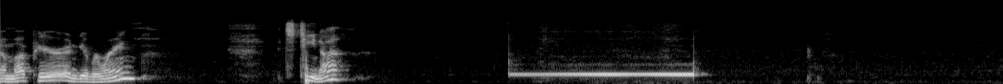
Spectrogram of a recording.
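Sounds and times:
telephone ringback tone: 5.1 - 7.1.

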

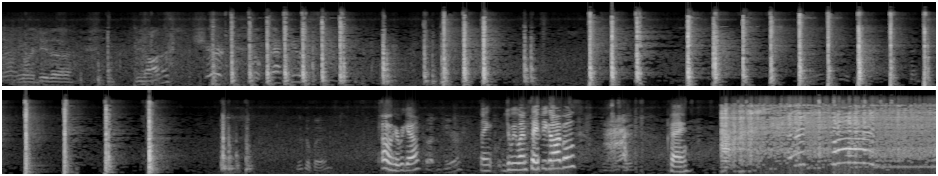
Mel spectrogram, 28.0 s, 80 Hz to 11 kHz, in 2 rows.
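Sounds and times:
hammer striking wooden board: 8.8 - 16.4.

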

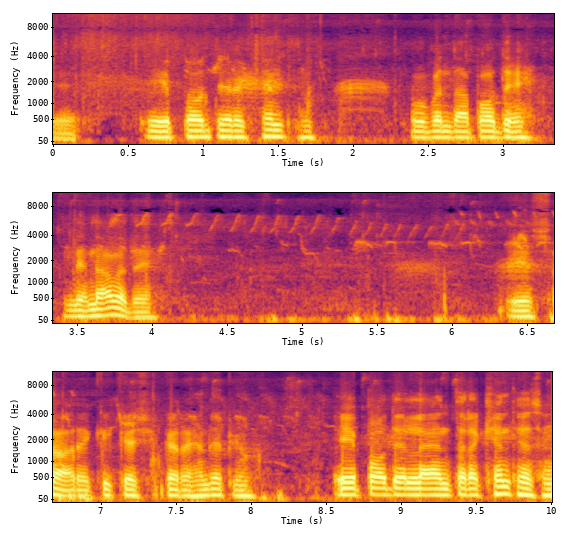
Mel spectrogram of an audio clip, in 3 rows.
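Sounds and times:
bird chirping rapidly: 0.9 - 10.0.

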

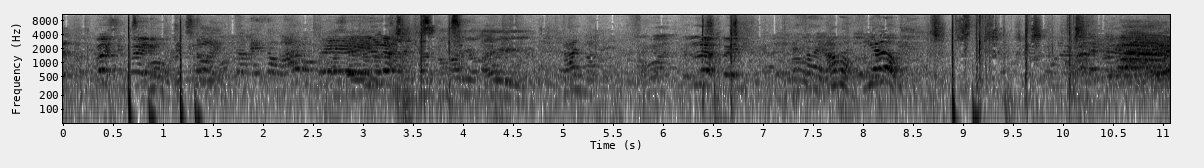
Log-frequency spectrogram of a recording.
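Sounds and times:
boxing gloves smacking: 0.6 - 1.5, 3.4 - 4.0, 6.4 - 6.9, 8.7 - 10.3.

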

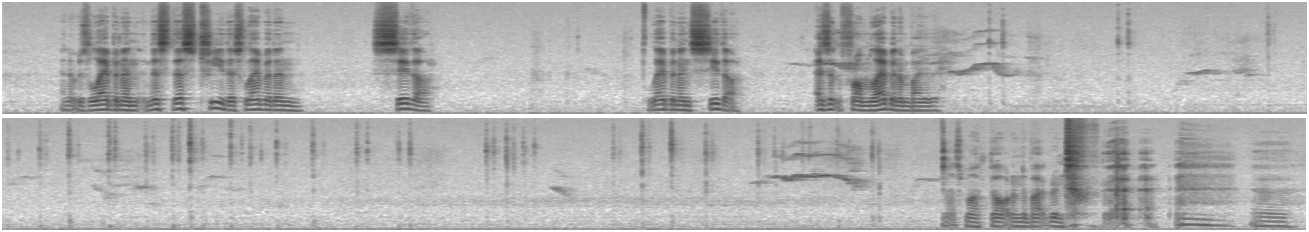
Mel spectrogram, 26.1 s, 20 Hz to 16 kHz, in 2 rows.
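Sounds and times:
faint keyboard typing: 11.1 - 11.4, 12.5 - 21.9.

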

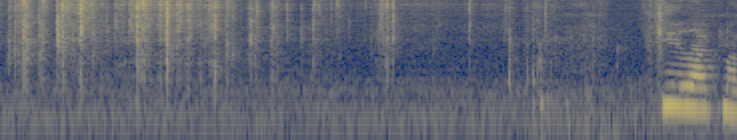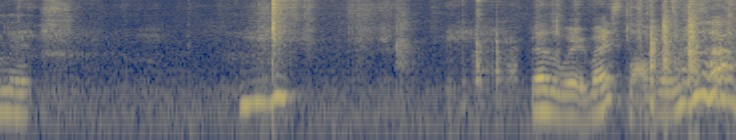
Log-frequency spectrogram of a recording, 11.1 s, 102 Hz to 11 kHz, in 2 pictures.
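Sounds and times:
plastic packaging crinkling: 0.0 - 4.2.

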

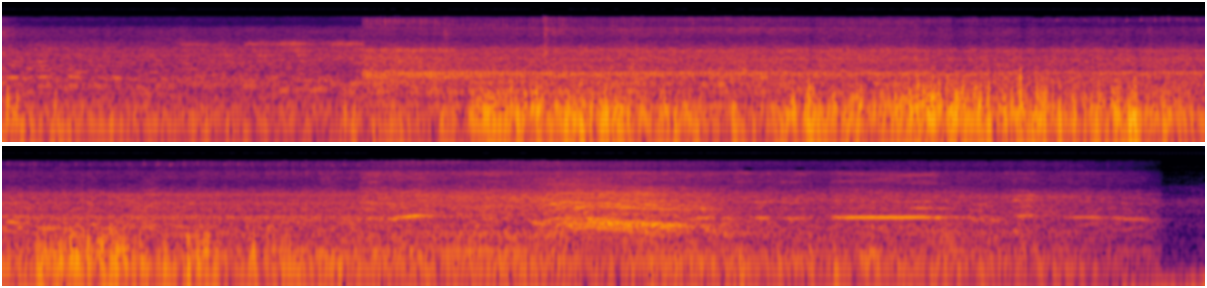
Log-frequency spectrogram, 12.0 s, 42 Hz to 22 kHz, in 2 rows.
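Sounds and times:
crowd noise: 0.0 - 12.0
traffic rumble: 0.0 - 12.0.

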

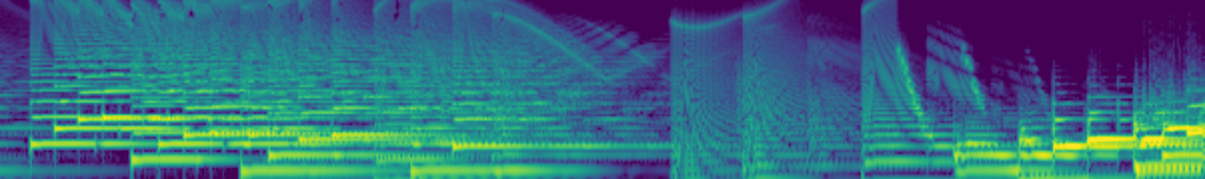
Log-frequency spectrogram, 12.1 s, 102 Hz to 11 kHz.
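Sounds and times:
synthesizer notes: 0.0 - 12.0.

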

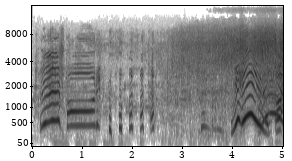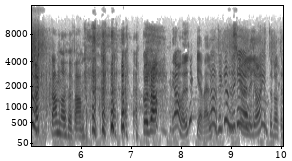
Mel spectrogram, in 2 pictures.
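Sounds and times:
skis scraping over snow: 2.4 - 6.5.

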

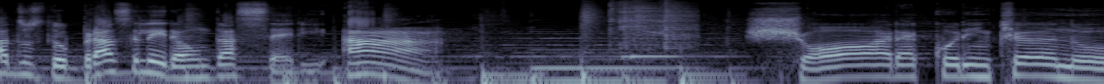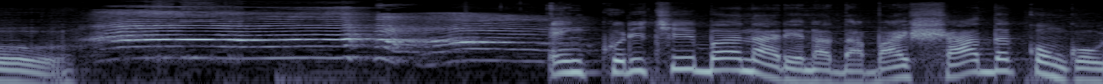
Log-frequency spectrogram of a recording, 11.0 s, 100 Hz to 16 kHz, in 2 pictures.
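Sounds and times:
crying wail: 5.9 - 8.3.

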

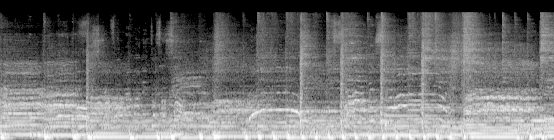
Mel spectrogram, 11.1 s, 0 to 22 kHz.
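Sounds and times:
gospel band playing: 0.0 - 11.0
singers: 0.0 - 11.0.

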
